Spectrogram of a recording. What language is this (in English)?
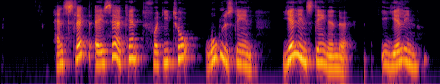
Danish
